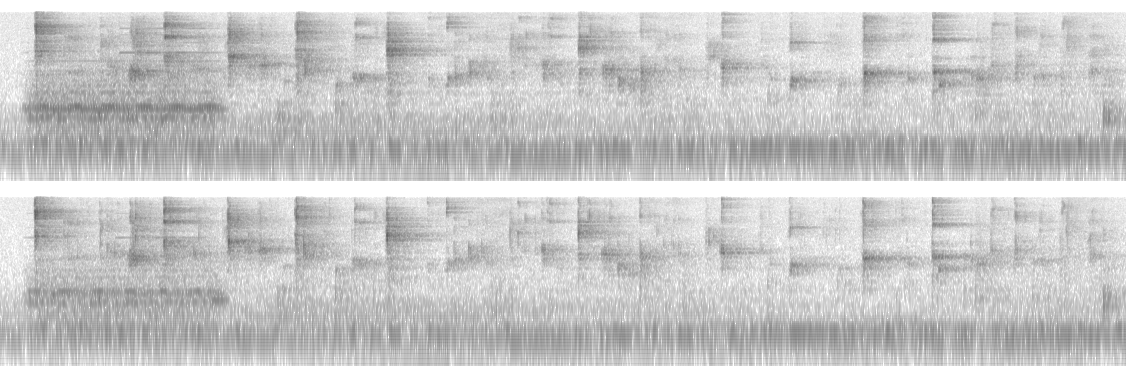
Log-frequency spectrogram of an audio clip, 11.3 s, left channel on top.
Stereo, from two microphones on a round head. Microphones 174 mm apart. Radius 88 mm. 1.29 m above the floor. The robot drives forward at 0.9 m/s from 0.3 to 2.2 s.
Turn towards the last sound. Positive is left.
turn(degrees=-65)  # may be behind; listen again after turning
